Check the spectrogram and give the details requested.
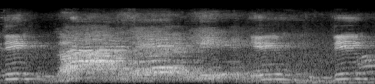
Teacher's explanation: دال باریک ہے, دال کے نیچے زیر ہے, دال زیر دی ہوتا ہے, دال زیر دے نہیں ہوتا, دے نہیں ہوگا.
